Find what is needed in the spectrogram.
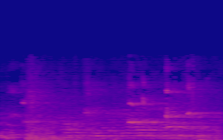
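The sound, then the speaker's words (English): A basketball is dribbled on the court during a game between the Yellow Jackets and their opponent, with repeated soft bounces under a steady wash of crowd noise and voices. “Dribbling around over here”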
